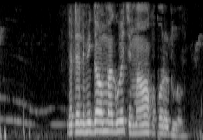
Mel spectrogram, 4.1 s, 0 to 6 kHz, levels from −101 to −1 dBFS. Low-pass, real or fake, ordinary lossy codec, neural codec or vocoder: 5.4 kHz; real; AAC, 32 kbps; none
